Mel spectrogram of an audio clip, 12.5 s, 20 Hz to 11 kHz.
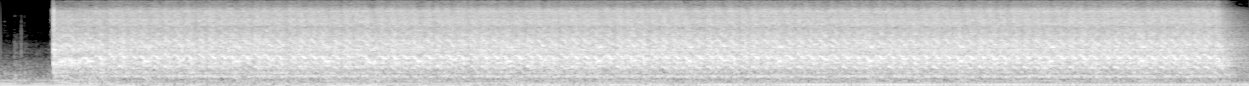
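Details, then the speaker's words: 1978 Dodge D200 with a 100,000-mile 400 big block after a drivetrain reseal and new timing set, jumped at the solenoid: steady, even cranking for about eleven seconds with no firing; owner doubts fuel has reached it yet. "don't know if it's got fuel yet. Doesn't sound like it."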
